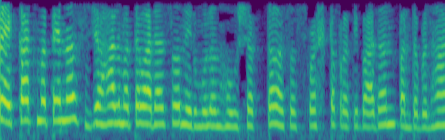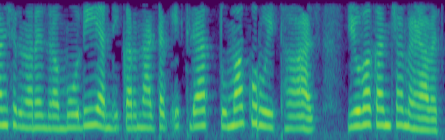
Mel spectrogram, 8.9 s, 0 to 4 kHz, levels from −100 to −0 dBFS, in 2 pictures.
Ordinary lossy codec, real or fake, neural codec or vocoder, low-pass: none; fake; vocoder, 44.1 kHz, 80 mel bands, Vocos; 3.6 kHz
